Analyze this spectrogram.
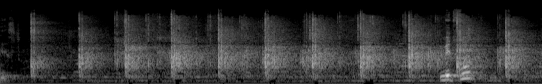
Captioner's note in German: Beifall AfD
